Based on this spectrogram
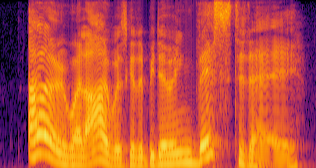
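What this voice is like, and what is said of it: Smug character voice. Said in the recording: “do a really good impression. He's very smug.”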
